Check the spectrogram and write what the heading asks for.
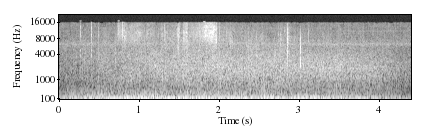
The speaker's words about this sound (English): That roar you hear and the cascading torrent you see isn't water, but snow crashing down the side of a mountain in an avalanche.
